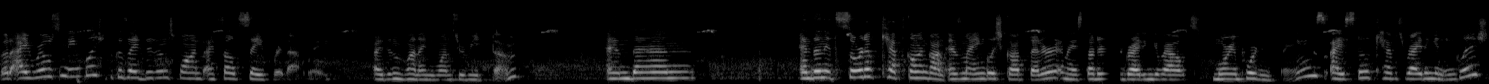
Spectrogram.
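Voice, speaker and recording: A woman with a Persian accent speaks at a moderate pace in a high voice with lively intonation. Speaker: English speaking teacher. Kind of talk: casual chat.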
